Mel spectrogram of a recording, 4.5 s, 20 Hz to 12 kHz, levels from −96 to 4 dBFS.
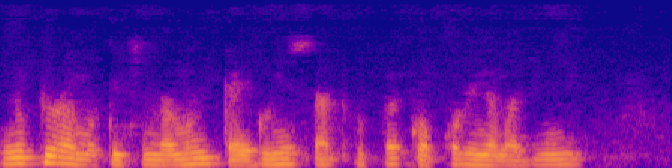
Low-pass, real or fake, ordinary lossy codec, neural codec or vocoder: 10.8 kHz; fake; AAC, 32 kbps; codec, 44.1 kHz, 2.6 kbps, DAC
